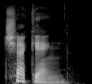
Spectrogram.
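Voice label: "checking", American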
